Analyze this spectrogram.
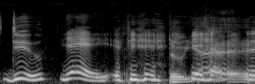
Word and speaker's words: Duje: right now, and it's Duje. Duje. Yeah, and it's spelled D-U-J-E, which looks like Duge or like the John Wayne Duke.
